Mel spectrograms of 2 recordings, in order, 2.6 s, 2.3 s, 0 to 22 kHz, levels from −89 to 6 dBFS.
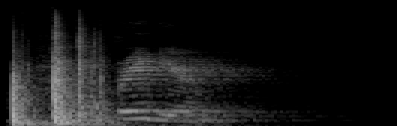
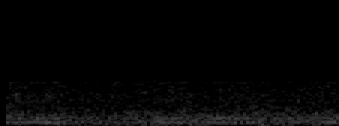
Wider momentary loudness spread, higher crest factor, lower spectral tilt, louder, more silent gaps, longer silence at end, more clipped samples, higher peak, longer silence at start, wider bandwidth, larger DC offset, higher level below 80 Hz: first, 17 LU vs 3 LU; first, 26 dB vs 14 dB; second, -5.5 dB/octave vs -7 dB/octave; first, -30 LUFS vs -67 LUFS; neither; first, 1.2 s vs 0 s; neither; first, -8 dBFS vs -54 dBFS; about the same, 0.05 s vs 0.05 s; first, 16 kHz vs 11 kHz; neither; first, -48 dBFS vs -78 dBFS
